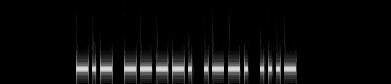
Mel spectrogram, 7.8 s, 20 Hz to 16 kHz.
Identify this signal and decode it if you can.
Morse code, heard as a keyed tone, about 16 wpm, 700 Hz. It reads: K9PV
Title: USA Call Signs - 4 Characters - Repeated 2x - 15wpm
